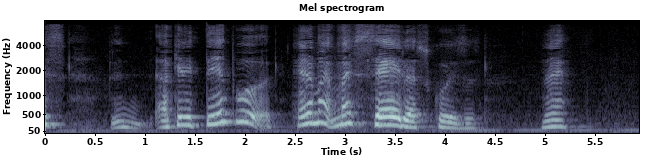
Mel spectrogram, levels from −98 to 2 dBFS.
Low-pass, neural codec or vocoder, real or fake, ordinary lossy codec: 7.2 kHz; none; real; AAC, 32 kbps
